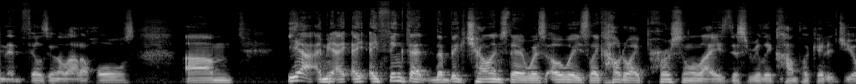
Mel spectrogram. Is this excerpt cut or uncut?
uncut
